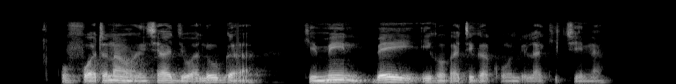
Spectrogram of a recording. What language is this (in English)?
Swahili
